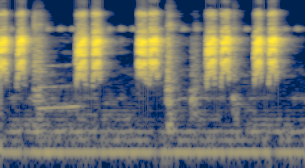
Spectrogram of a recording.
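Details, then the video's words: Loud sooty-headed bulbul chattering: harsh, buzzy double notes repeated roughly every half second, rough and broad in tone, over a steady low electrical hum. "Suara burung kutilang gacor keras jelas"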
